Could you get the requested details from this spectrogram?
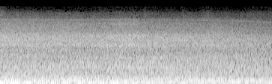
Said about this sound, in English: I'll let the truck go by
